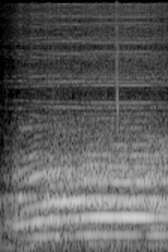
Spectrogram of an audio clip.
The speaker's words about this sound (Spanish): El monstruo le gritó a la torre. La sirena llamó. El monstruo rugió otra vez.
